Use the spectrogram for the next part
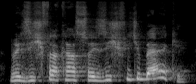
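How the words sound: It is said in a tone seeking rapport.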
